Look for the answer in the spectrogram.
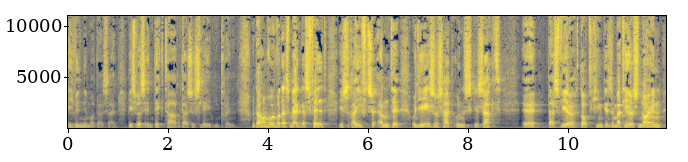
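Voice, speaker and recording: An older man preaching a sermon, earnest and exhorting, with his voice swinging from quiet asides to emphatic, high-pitched peaks and slowing when he reads scripture. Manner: earnest, exhorting, voice rising and falling sharply; slows down when reading scripture.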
